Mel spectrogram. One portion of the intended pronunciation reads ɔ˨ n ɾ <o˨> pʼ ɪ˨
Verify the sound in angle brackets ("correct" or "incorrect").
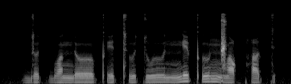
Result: incorrect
